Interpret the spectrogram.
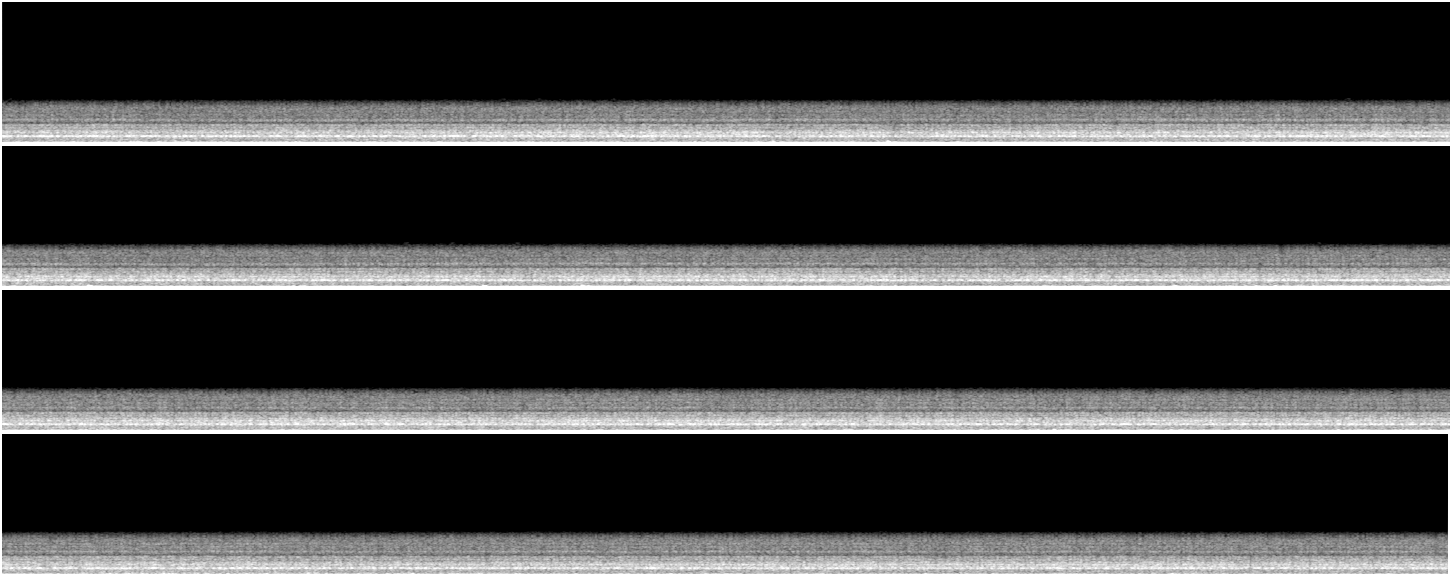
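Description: Diesel locomotives of an approaching train running steadily in the distance: an even, unbroken engine rumble with a steady hum in the middle of the range.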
